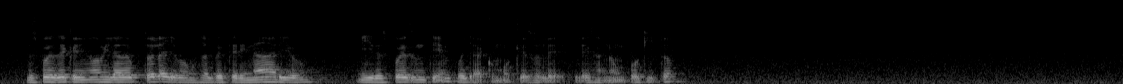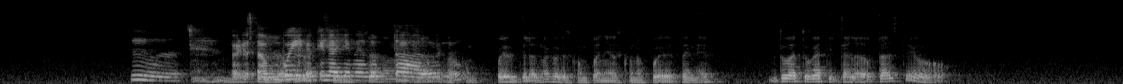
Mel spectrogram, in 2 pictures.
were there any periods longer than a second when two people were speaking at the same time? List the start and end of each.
13.6-15.9

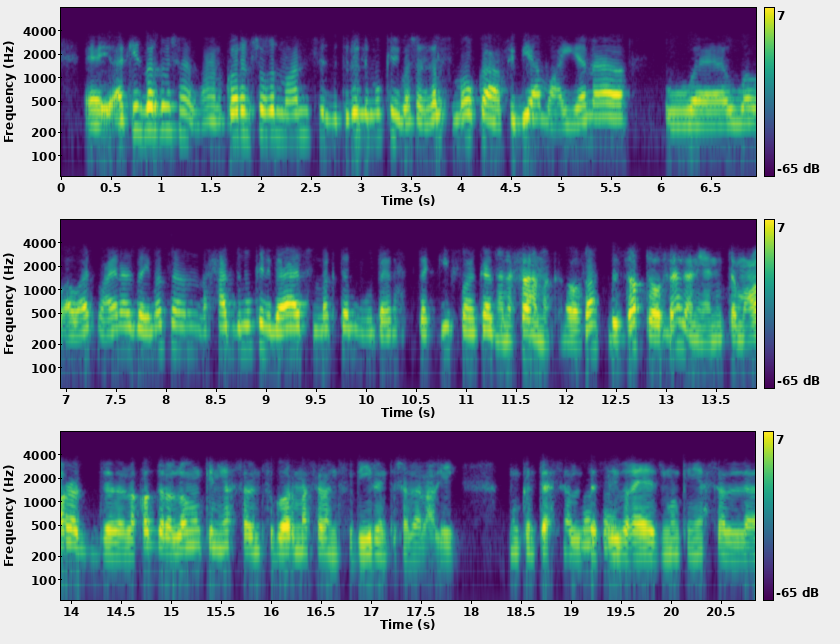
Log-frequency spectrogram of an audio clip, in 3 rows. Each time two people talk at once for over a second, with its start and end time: none

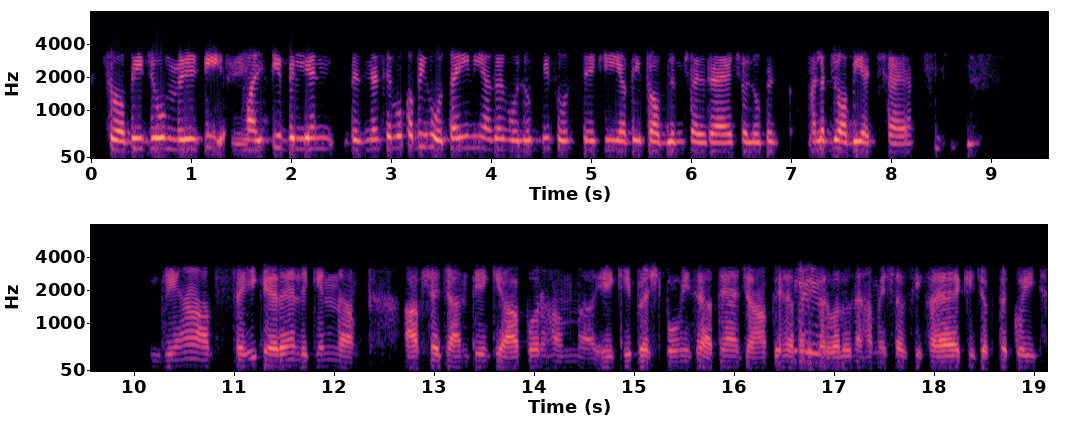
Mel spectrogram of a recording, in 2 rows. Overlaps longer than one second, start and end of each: none

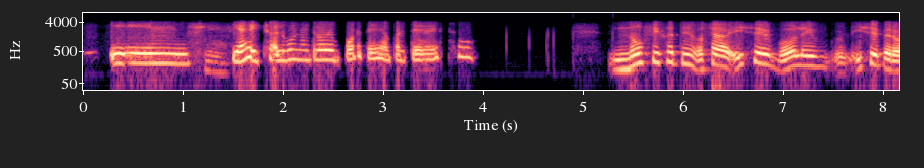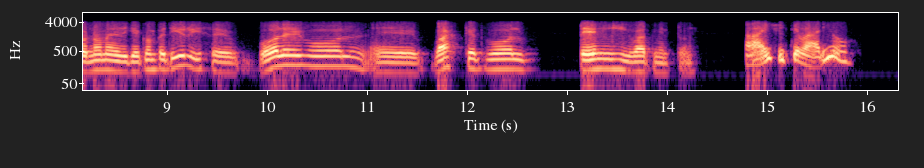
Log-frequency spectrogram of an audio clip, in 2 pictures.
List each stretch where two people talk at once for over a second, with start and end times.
none

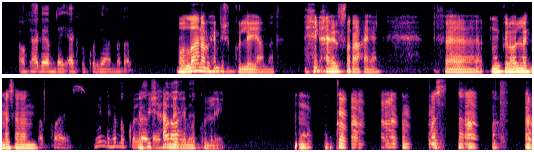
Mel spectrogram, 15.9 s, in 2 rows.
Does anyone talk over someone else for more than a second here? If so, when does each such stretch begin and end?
10.0-11.2

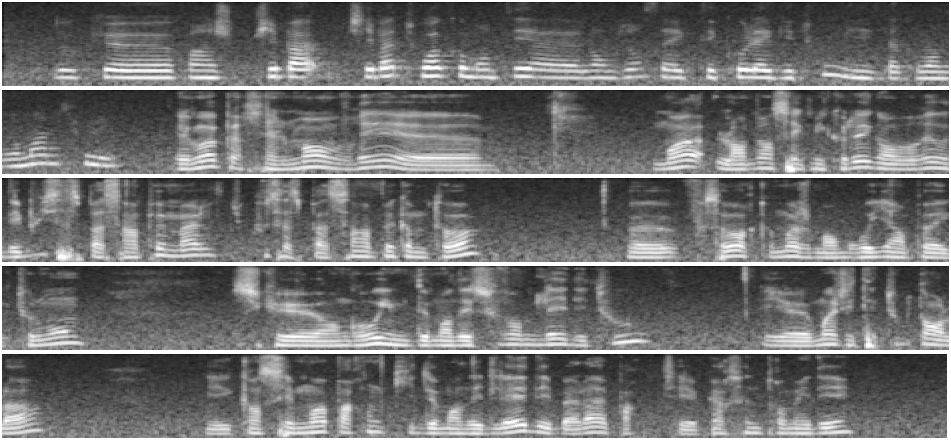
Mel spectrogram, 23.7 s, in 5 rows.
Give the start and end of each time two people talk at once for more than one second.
none

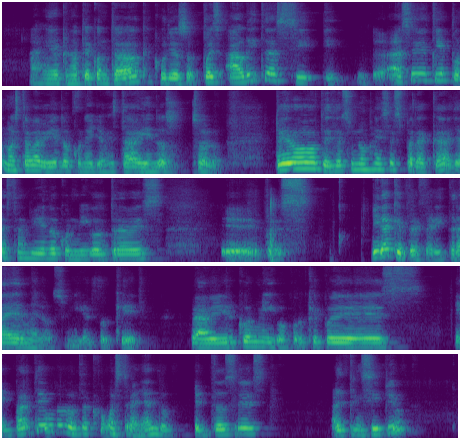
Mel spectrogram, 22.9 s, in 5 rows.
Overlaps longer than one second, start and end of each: none

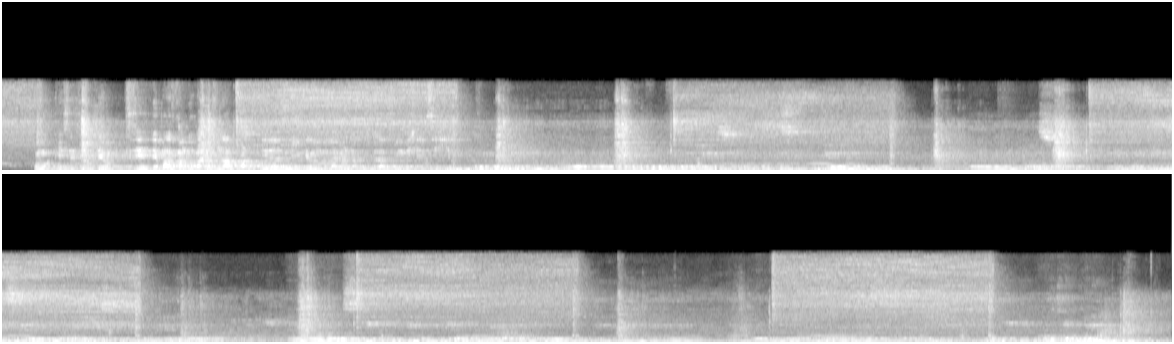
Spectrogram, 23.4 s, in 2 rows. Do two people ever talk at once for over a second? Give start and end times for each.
2.4-3.9

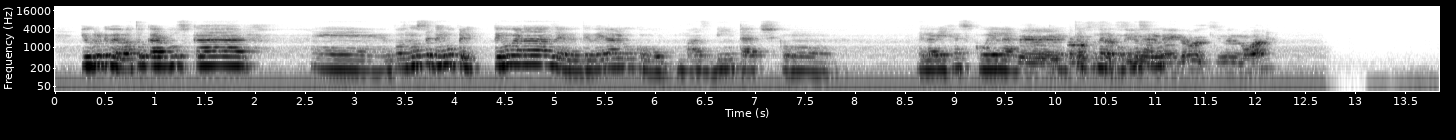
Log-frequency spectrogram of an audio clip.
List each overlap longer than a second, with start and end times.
9.6-11.1

